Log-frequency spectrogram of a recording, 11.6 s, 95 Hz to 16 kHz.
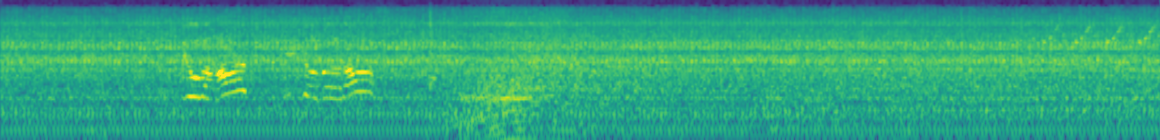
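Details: Champion 2000W inverter generator (1700 running watts), new, in eco mode at light/no load: low, even, quiet hum with no surging, knocking or hunting; normal running.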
